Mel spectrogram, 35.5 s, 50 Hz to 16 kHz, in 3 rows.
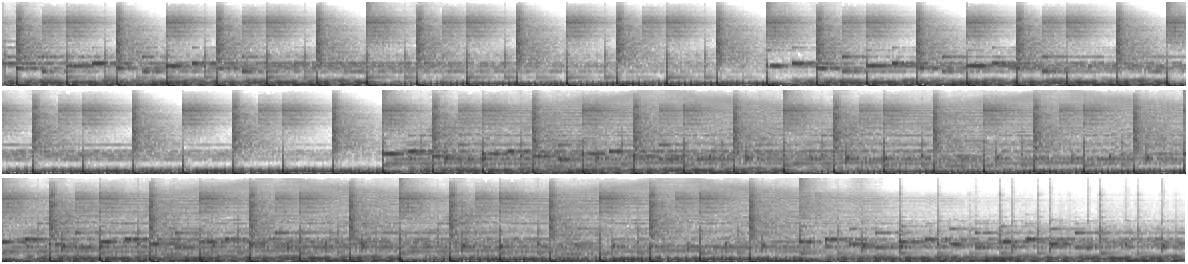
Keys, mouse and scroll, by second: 0.4 click, 2.0-2.3 scroll down 1, 5.6 middle click, 7.2 l, 8.8 x, 9.2-10.8 scroll down 1, 20.6 scroll down 1, 21.0 scroll up 1, 22.0 middle click, 23.4 scroll down 1.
